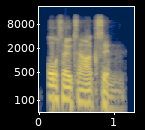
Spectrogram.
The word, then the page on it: autotoxin: British English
